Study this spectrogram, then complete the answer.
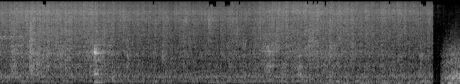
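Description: Raisins and cashews fry in a pan, a loud, steady hiss of sizzling oil with scattered crackles that runs almost the whole time before a brief dip near the end.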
